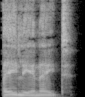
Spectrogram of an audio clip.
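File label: "alienate", British English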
